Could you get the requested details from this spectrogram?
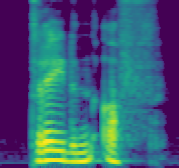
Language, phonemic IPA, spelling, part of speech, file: Dutch, /ˈtredə(n) ˈɑf/, treden af, verb, Nl-treden af.ogg
- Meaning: inflection of aftreden: 1. plural present indicative 2. plural present subjunctive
